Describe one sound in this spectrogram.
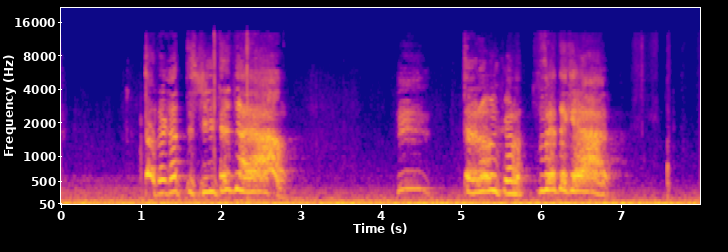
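A young man shouts desperately and sobs close by.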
